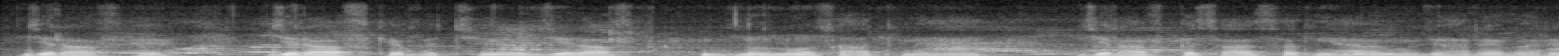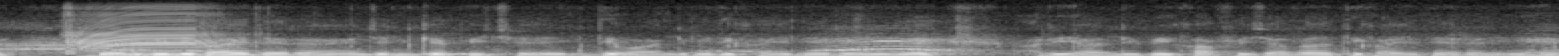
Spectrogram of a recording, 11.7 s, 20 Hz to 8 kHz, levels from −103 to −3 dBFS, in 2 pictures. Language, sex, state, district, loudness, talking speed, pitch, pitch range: Hindi, male, Bihar, Sitamarhi, -25 LUFS, 210 wpm, 125 Hz, 125-130 Hz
